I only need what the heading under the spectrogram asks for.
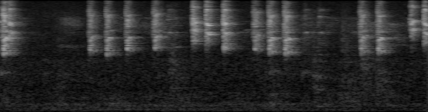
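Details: Captive breeding pair of two-barred crossbills with young birds: a fast series of short, high chirps repeated roughly every fifth of a second, with faint background hiss.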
